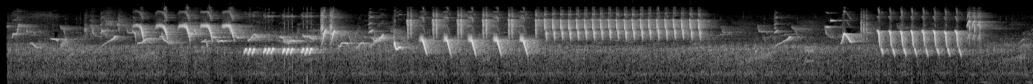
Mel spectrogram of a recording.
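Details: Common nightingale singing a varied, rich song: thin whistled slurs, a short burst of pure repeated notes, loud downswept chips, then two long fast mechanical rattles of rapidly repeated notes separated by a brief quiet pause.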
